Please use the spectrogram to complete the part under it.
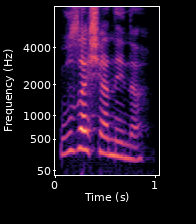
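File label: "вузасянінӧ", Komi, female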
